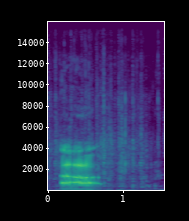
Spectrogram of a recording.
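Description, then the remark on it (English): A crinkly packet of South African chips rustles in one brief, loud burst, then settles into faint, scattered crackles that fade over the next second. “Sorry, I was just a little rustling.”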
